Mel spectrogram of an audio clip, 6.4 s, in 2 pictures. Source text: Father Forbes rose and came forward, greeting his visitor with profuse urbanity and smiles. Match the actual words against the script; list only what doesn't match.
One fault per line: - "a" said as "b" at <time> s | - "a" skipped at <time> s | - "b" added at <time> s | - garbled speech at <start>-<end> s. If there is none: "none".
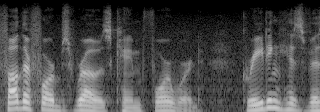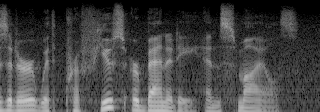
- "and" skipped at 1.1 s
